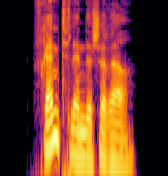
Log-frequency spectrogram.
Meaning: inflection of fremdländisch: 1. strong/mixed nominative masculine singular comparative degree 2. strong genitive/dative feminine singular comparative degree
- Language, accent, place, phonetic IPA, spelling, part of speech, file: German, Germany, Berlin, [ˈfʁɛmtˌlɛndɪʃəʁɐ], fremdländischerer, adjective, De-fremdländischerer.ogg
